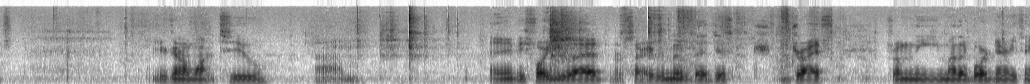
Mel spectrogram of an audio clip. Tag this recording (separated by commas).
inside a small room, Speech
